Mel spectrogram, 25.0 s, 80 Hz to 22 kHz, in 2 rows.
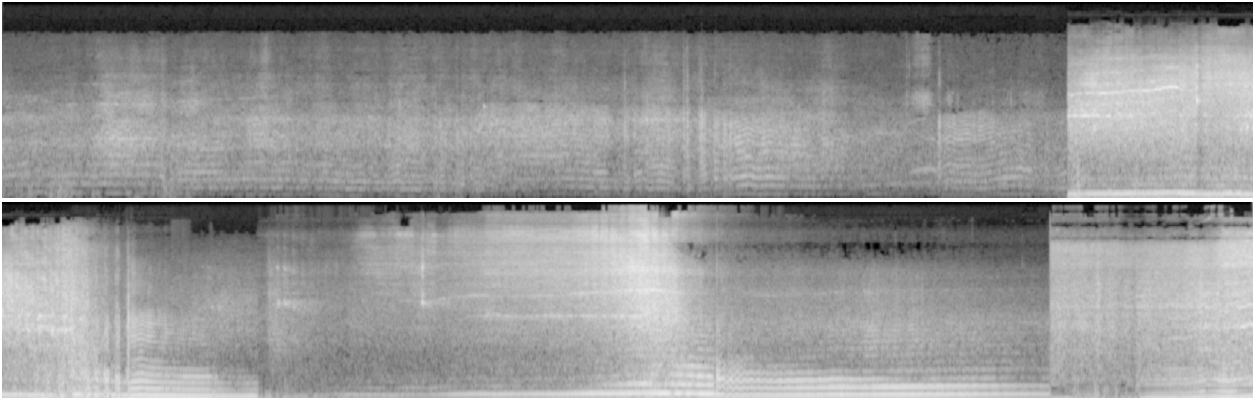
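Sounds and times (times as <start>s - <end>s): car engine revving high: 10.7s - 25.0s
tyres hissing with spray: 15.2s - 20.0s.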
